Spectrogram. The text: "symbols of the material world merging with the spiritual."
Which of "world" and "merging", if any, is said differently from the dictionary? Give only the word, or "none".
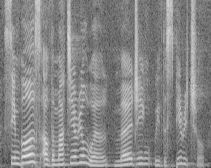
none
